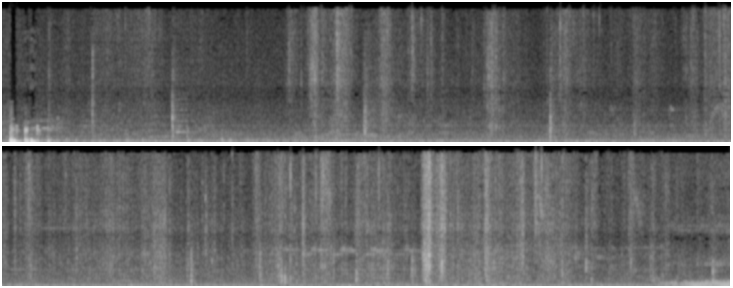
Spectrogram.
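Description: Leaves and branches rustling and twigs crackling as people push through dense bush, with scattered small snaps throughout. A heavy thump comes right at the start, and two louder cracks come late on.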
